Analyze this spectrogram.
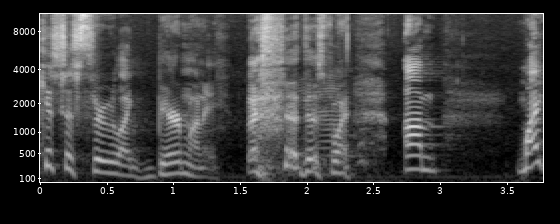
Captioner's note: laughs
